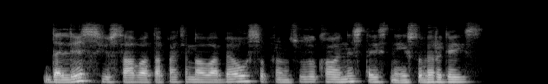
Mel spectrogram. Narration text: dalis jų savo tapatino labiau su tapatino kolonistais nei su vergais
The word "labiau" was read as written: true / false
true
